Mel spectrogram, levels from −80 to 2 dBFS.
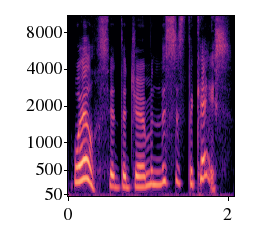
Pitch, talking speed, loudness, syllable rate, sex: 250 Hz, 230 wpm, -18 LUFS, 4.6 syllables/s, female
